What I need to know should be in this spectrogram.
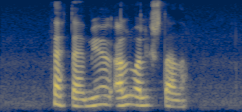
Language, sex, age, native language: Icelandic, female, 40-49, Icelandic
